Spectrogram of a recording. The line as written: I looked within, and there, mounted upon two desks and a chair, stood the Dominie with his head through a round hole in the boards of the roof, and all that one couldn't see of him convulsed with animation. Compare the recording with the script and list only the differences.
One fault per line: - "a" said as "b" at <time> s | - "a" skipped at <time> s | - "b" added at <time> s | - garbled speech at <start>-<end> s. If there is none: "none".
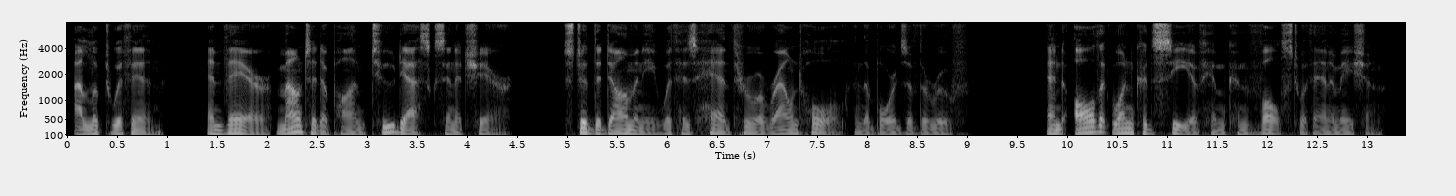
- "couldn't" said as "could" at 10.7 s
